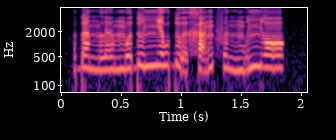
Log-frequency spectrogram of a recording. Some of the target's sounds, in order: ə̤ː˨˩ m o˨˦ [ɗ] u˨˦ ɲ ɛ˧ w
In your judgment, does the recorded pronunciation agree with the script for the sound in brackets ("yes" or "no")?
yes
